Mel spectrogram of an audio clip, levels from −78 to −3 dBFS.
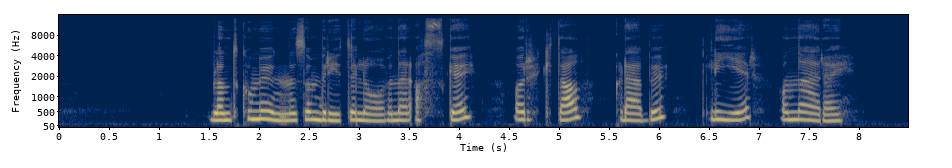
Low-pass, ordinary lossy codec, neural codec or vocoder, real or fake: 14.4 kHz; none; none; real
